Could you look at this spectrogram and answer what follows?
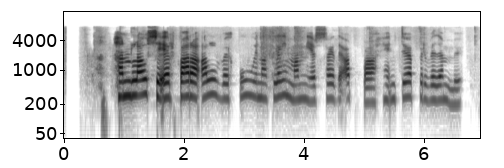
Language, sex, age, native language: Icelandic, female, 18-19, Icelandic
